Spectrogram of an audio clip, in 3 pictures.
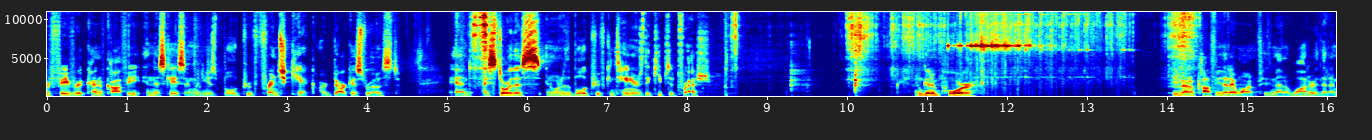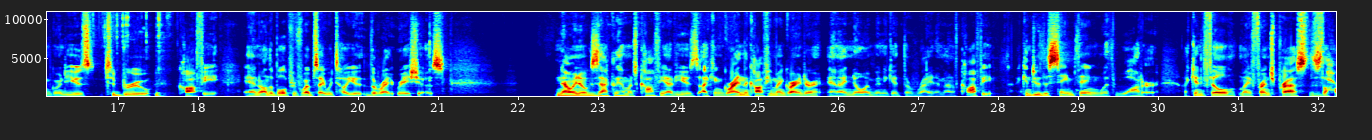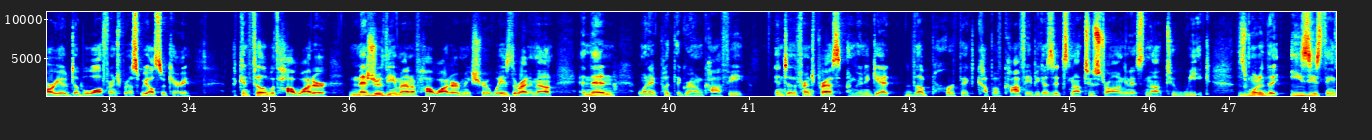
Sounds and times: Speech: 0.0 - 8.4, 10.8 - 11.6, 14.1 - 21.2, 22.5 - 48.3.

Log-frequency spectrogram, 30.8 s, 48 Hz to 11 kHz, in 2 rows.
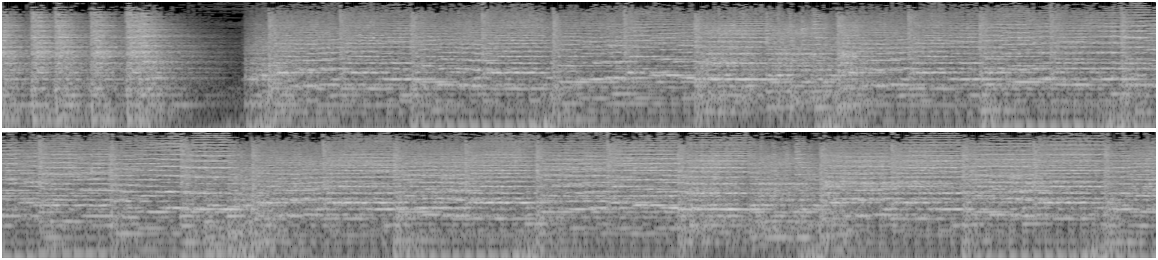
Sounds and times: Theme music: 0.0 - 30.7.

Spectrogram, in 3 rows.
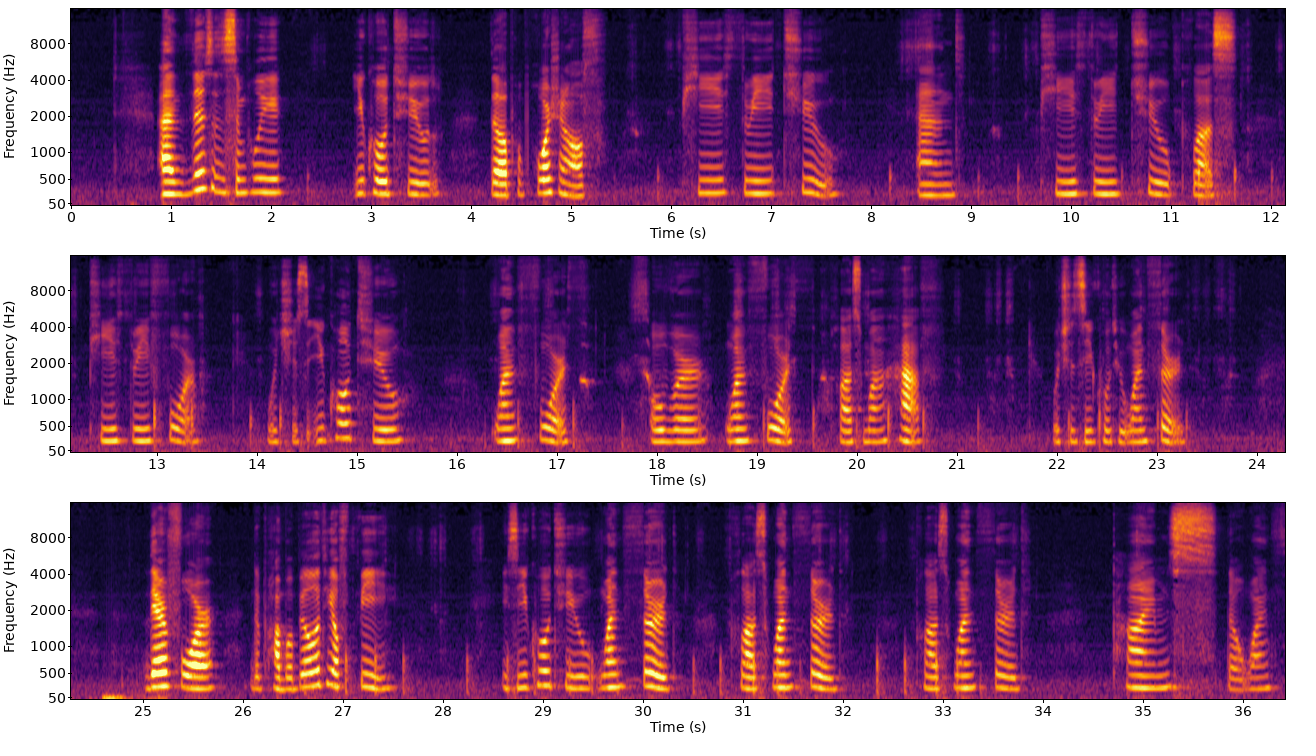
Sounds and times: Speech: 0.9 - 2.2, 2.8 - 5.3, 6.2 - 7.7, 8.5 - 9.0, 9.7 - 11.7, 12.4 - 13.5, 14.1 - 15.5, 16.4 - 17.2, 17.9 - 20.8, 22.0 - 23.4, 25.0 - 27.6, 28.6 - 30.4, 31.0 - 32.0, 32.8 - 33.9, 34.7 - 36.4.

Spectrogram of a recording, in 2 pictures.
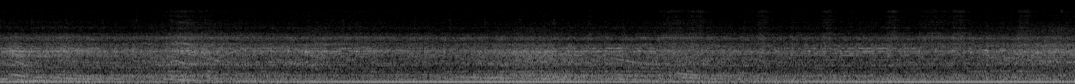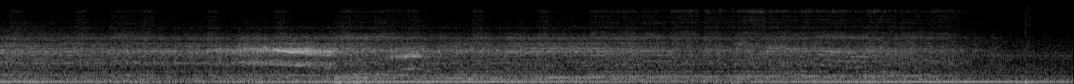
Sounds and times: Music: 0.0 - 21.4.

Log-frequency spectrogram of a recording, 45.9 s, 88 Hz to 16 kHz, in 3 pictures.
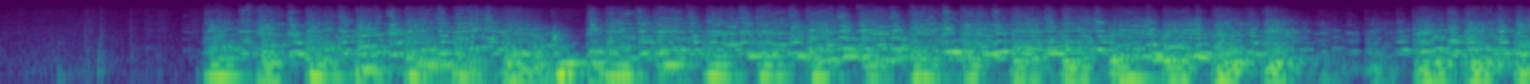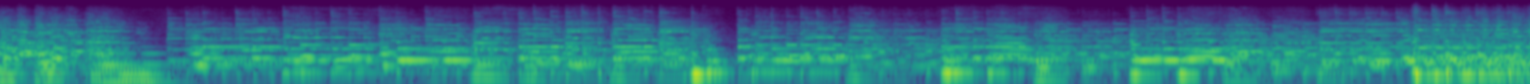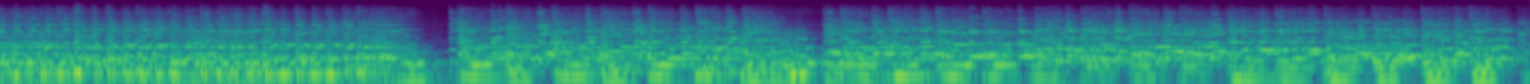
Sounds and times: Acoustic guitar: 0.0 - 45.9
Strum: 0.0 - 45.9
Orchestra: 1.8 - 45.9.

